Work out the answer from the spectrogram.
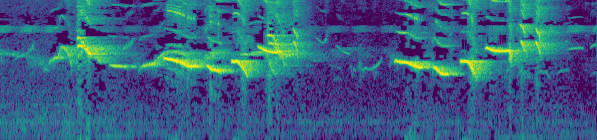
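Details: Oriental magpie-robin (kacer) song for prompting other birds to respond: two loud bursts of bright downslurred whistles and chatter, separated by about a second of quiet.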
